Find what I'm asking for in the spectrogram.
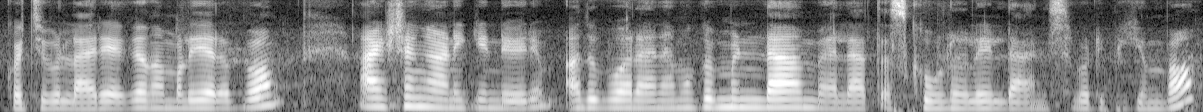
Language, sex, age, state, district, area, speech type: Malayalam, female, 30-45, Kerala, Kottayam, urban, spontaneous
